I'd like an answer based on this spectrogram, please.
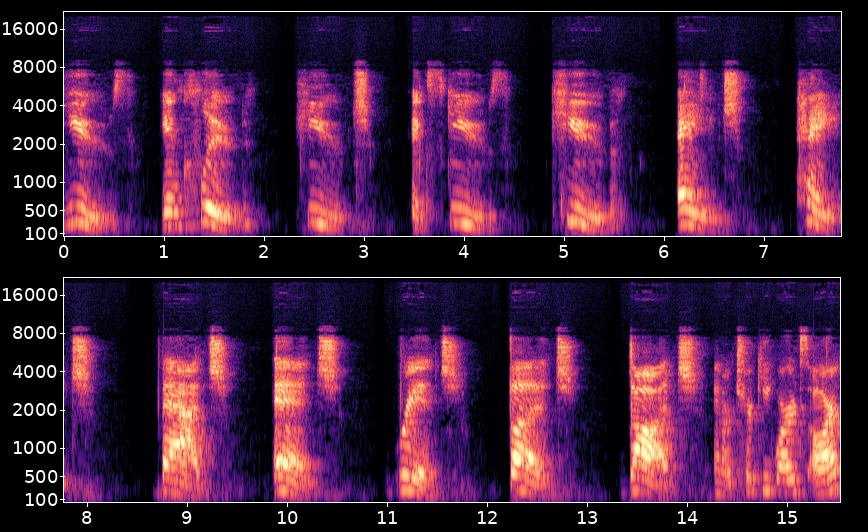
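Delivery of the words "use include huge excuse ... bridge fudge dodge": slow, deliberate reading, one word at a time. Leading listeners through a word list, starting with slow tractor reading. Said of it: "starting with tractor reading".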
